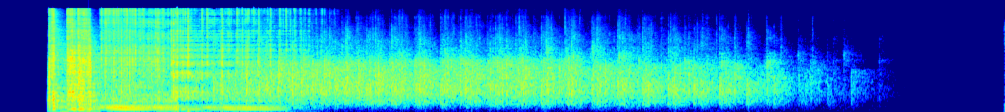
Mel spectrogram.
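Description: Audience applause that dies away gradually over several seconds, with a short low musical tone at its start.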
